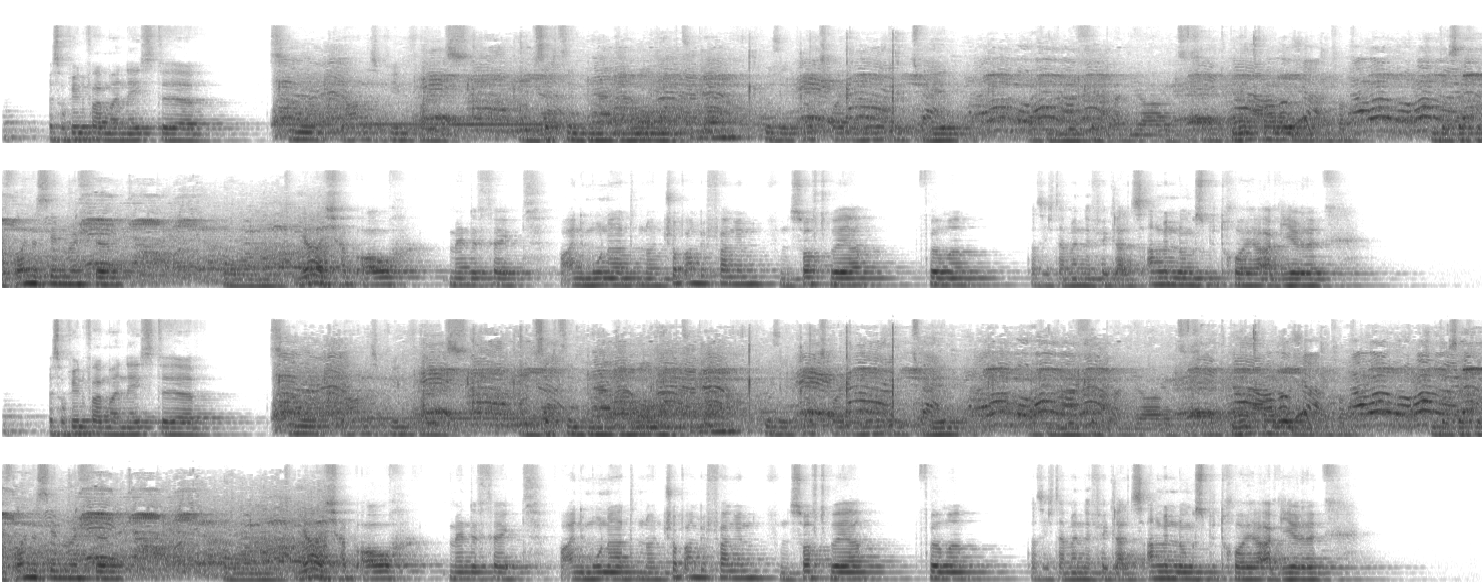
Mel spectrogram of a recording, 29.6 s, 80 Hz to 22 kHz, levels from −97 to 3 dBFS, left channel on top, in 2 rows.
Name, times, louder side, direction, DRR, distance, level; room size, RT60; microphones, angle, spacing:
voice 1, 0.5-2.0 2.7-4.7 5.1-7.3 7.6-9.6 10.2-13.5 14.3-16.0 16.3-16.6 17.0-18.9 19.3-23.4 24.1-24.5 25.1-28.4, equal, 15° right, 7 dB, 0.9 m, -29 dB
Mallet percussion, 2.7-12.3, left 4 dB, 55° left, 1.0 m, -42 dB
sound 1, 2.7-18.1, right 4 dB, 35° right, 0.4 m, -28 dB
10.0 x 8.3 x 6.3 m, 1.0 s
head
